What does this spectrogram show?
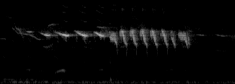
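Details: Lined seedeater in open country: short sweeping high whistles building into a loud buzzy trill of about a dozen rapid, regular pulses, ending abruptly in near silence.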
